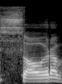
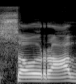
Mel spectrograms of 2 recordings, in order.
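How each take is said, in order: First: The second syllable has a short 'a' vowel. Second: The second syllable has a long 'aa' vowel. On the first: The speaker calls it right. "सौरभ होता है" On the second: The speaker calls it wrong. "सौराभ नहीं"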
